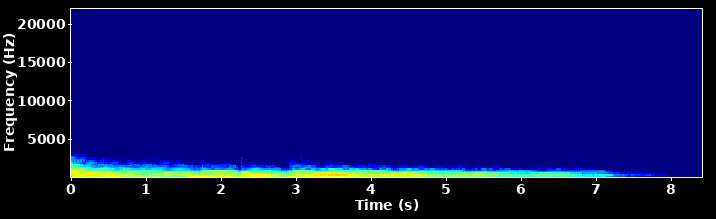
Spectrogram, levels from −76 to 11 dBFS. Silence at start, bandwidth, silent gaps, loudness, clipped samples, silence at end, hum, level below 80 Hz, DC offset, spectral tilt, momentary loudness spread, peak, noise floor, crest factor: 0 s; 2.8 kHz; none; -24 LUFS; under 0.1%; 1.2 s; none; -58 dBFS; 0.3%; -14 dB/octave; 18 LU; -8 dBFS; -78 dBFS; 16 dB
